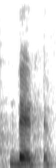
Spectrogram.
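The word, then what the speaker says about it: debt: silent हो जाता है एग्जांपल देखिए आप डेट नहीं लिखा हुआ है क्योंकि बी का उच्चारण इसमें होगा ही नहीं क्यों नहीं होगा क्योंकि बी के बाद टी आया हुआ है जब भी बी के बाद टी है तो बी साइलेंट हो जाता है बी का उच्चारण नहीं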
